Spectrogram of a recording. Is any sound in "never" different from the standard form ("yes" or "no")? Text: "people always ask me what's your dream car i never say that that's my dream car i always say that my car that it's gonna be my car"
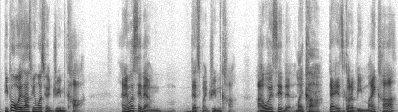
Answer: yes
